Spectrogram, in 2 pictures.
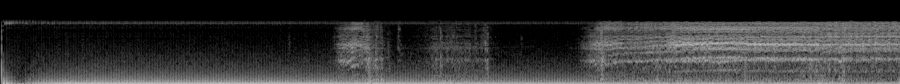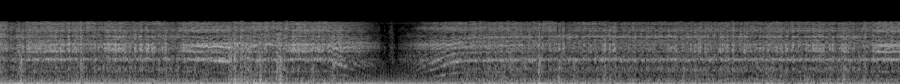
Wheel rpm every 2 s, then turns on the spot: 0, 10, 20, 140, 160, 160, 80, 160, 160.
none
